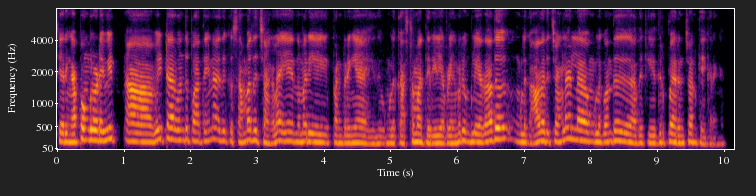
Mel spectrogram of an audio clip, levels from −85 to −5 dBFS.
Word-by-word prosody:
சரிங்க. 180 Hz, -3 st, +3 dB
அப்ப 180 Hz, -, +2 dB
உங்களுட 215 Hz, -2 st, +4 dB
வீட் 240 Hz, -2 st, 0 dB, 0.2 s
அ -, -, +7 dB, 0.4 s
வீட்டார் 235 Hz, 0 st, +2 dB
வந்து 225 Hz, +1 st, -4 dB
பாத்தீங்கன்னா 195 Hz, +5 st, -2 dB
இதுக்கு 200 Hz, -2 st, -5 dB
சம்மதிச்சாங்களா, 175 Hz, -2 st, -1 dB
"ஏன் 195 Hz, -, 0 dB
இந்த 180 Hz, 0 st, -3 dB
மாரி 185 Hz, -1 st, 0 dB, 0.3 s
பண்றீங்க? 160 Hz, 0 st, -1 dB, 0.2 s
இது 140 Hz, +1 st, -6 dB
உங்களுக்கு 150 Hz, 0 st, -4 dB
கஷ்டமா 175 Hz, +4 st, 0 dB
தெரியலையா?" 155 Hz, 0 st, 0 dB
அப்டிங்கற 155 Hz, +1 st, -1 dB
மாரி 205 Hz, -1 st, -1 dB
உங்கள 180 Hz, 0 st, -1 dB
ஏதாவது 205 Hz, +6 st, +4 dB, 0.2 s
உங்களுக்கு 170 Hz, -4 st, -3 dB
ஆதரிச்சாங்களா, 190 Hz, +4 st, 0 dB
இல்ல 220 Hz, -, +1 dB
உங்களுக்கு 180 Hz, -1 st, -2 dB
வந்து 205 Hz, +1 st, -1 dB, 0.2 s
அதுக்கு 160 Hz, 0 st, -6 dB
எதிர்ப்பா 175 Hz, +1 st, -1 dB
இருந்துச்சான்னு 165 Hz, +1 st, -2 dB
கேக்குறன்ங்க. 135 Hz, 0 st, -11 dB
180 Hz, 185 wpm, -24 LUFS, 160-205 Hz, 0.4 s, அ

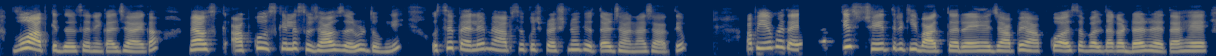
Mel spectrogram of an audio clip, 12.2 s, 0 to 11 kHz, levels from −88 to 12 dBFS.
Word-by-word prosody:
वो 335 Hz, +7 st, +4 dB
आपके 260 Hz, -5 st, +7 dB
दिल 220 Hz, 0 st, 0 dB
से 230 Hz, -1 st, -5 dB
निकल 205 Hz, -1 st, -3 dB
जाएगा, 200 Hz, -3 st, -1 dB, 0.3 s
मैं 295 Hz, -, +9 dB
उस 295 Hz, 0 st, -6 dB
क 300 Hz, -, -21 dB
आपको 255 Hz, +8 st, 0 dB
उसके 325 Hz, +1 st, -5 dB
लिए 335 Hz, +2 st, 0 dB
सुझाव 255 Hz, -5 st, +1 dB
ज़रूर 245 Hz, +2 st, -1 dB
दूँगी। 225 Hz, -, -6 dB, 0.3 s
उससे 365 Hz, +9 st, -1 dB
पहले 285 Hz, +1 st, +1 dB
मैं 300 Hz, -4 st, -4 dB
आपसे 250 Hz, +3 st, -3 dB
कुछ 285 Hz, 0 st, -8 dB
प्रश्नों 255 Hz, +4 st, -3 dB
के 270 Hz, -, -2 dB
उत्तर 225 Hz, -1 st, 0 dB
जानना 205 Hz, -2 st, -4 dB
चाहती 215 Hz, +4 st, -5 dB
हूँ। 310 Hz, -, -7 dB, 0.6 s
आप 325 Hz, -, -3 dB
ये 355 Hz, +1 st, +4 dB
बताइए, 330 Hz, -9 st, +3 dB, 0.3 s
आप 390 Hz, -1 st, -8 dB
किस 445 Hz, +1 st, +4 dB
क्षेत्र 315 Hz, +1 st, -2 dB
की 310 Hz, -1 st, -1 dB
बात 215 Hz, -3 st, +4 dB
कर 230 Hz, -2 st, +1 dB
रहे 220 Hz, 0 st, +3 dB
हैं, 230 Hz, 0 st, -2 dB
जहाँ 225 Hz, -1 st, +1 dB
पे 275 Hz, -, +2 dB
आपको 225 Hz, +3 st, -6 dB
असफलता 225 Hz, -1 st, 0 dB
का 220 Hz, 0 st, +1 dB
डर 220 Hz, +2 st, +2 dB
रहता 200 Hz, -4 st, -1 dB
है? 225 Hz, 0 st, +2 dB
245 Hz, 220 wpm, -24 LUFS, 220-295 Hz, 0.6 s, मैं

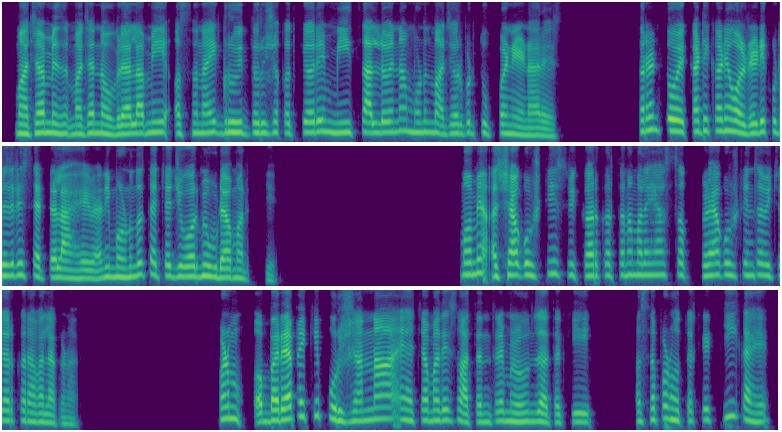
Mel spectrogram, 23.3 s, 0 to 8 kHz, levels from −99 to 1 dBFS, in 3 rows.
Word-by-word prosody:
माझ्या 200 Hz, +1 st, +4 dB
मि 210 Hz, -1 st, +3 dB
माझ्या 185 Hz, +3 st, +1 dB
नवऱ्याला 190 Hz, 0 st, +2 dB
मी 220 Hz, +1 st, 0 dB
असं 200 Hz, +1 st, -5 dB
नाही 205 Hz, +2 st, +1 dB
गृहीत 220 Hz, 0 st, +3 dB
धरू 210 Hz, 0 st, 0 dB
शकत, 205 Hz, 0 st, -5 dB
की 220 Hz, -, -2 dB
"अरे 225 Hz, +2 st, +2 dB
मी 215 Hz, -1 st, 0 dB
चाललोय 220 Hz, 0 st, +3 dB
ना, 245 Hz, +2 st, -3 dB
म्हणून 220 Hz, -1 st, -2 dB
माझ्याबरोबर 195 Hz, 0 st, -2 dB
तू 200 Hz, -, -4 dB
पण 195 Hz, -1 st, 0 dB
येणार 155 Hz, -3 st, 0 dB
आहेस." 135 Hz, -3 st, -7 dB, 0.8 s
कारण 265 Hz, +3 st, +1 dB
तो 250 Hz, -1 st, +7 dB
एका 230 Hz, 0 st, +3 dB
ठिकाणी 250 Hz, +1 st, 0 dB
ऑलरेडी 210 Hz, -2 st, +4 dB
कुठेतरी 235 Hz, +2 st, 0 dB
सेटल 195 Hz, -4 st, 0 dB
आहे 175 Hz, -1 st, +1 dB
आणि 175 Hz, +5 st, 0 dB
म्हणूनच 210 Hz, +4 st, +1 dB
त्याच्या 240 Hz, -4 st, -1 dB
जीवावर 215 Hz, 0 st, +1 dB
मी 230 Hz, -, +2 dB
उड्या 200 Hz, -3 st, +3 dB
मारतीये. 160 Hz, -8 st, -7 dB, 1.9 s
मग 255 Hz, 0 st, +2 dB
मी 290 Hz, -, +3 dB
अशा 240 Hz, +3 st, +5 dB
गोष्टी 245 Hz, +3 st, -2 dB
स्वीकार 230 Hz, -2 st, -2 dB
करतांना 240 Hz, +1 st, -4 dB
मला 245 Hz, 0 st, -1 dB
ह्या 245 Hz, 0 st, -3 dB
सगळ्या 240 Hz, -1 st, -2 dB
गोष्टींचा 245 Hz, 0 st, -4 dB
विचार 215 Hz, -2 st, -2 dB
करावा 190 Hz, -3 st, -2 dB
लागणार. 145 Hz, -6 st, -6 dB, 1.4 s
पण 250 Hz, 0 st, +3 dB, 0.2 s
अ, -, -, +3 dB
बऱ्यापैकी 240 Hz, +10 st, +5 dB
पुरुषांना 215 Hz, -1 st, +1 dB, 0.2 s
ह्याच्यामध्ये 220 Hz, 0 st, -1 dB
स्वातंत्र्य 180 Hz, -1 st, -2 dB
मिळून 195 Hz, -1 st, 0 dB
जातं, 180 Hz, -3 st, 0 dB
की 180 Hz, +2 st, -5 dB, 0.5 s
असं 200 Hz, +4 st, -4 dB
पण 260 Hz, -1 st, -1 dB
होतं 220 Hz, -2 st, -1 dB
की 230 Hz, -, -3 dB
ठीक 280 Hz, +6 st, -6 dB
आहे. 190 Hz, -5 st, 0 dB
215 Hz, 165 wpm, -24 LUFS, 195-235 Hz, 1.9 s, तो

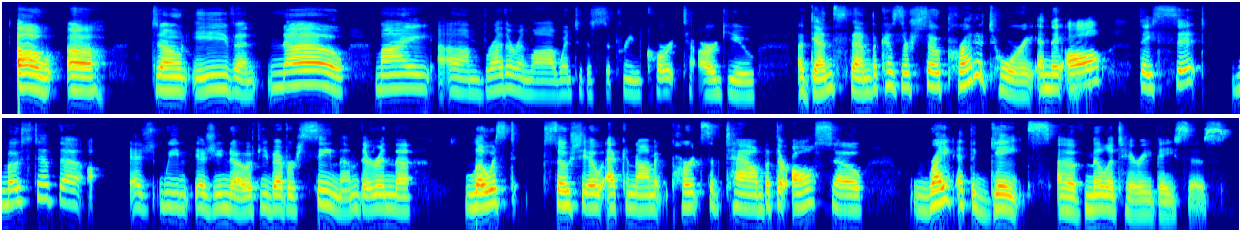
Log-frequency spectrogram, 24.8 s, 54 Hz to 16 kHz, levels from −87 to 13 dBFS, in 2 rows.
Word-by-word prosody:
Oh, 205 Hz, -4 st, +9 dB
uh, 180 Hz, -1 st, +8 dB, 0.5 s
don't 185 Hz, -2 st, +2 dB
even. 175 Hz, -3 st, -5 dB
No! 230 Hz, -3 st, +6 dB, 0.3 s
My 205 Hz, 0 st, -1 dB
um, 165 Hz, -3 st, -7 dB
brother-in-law 175 Hz, -5 st, -7 dB
went 155 Hz, +1 st, -13 dB
to 170 Hz, -, -24 dB
the 150 Hz, -, -22 dB
Supreme 305 Hz, -, -16 dB
Court 170 Hz, -, -7 dB
to -, -, -17 dB
argue 155 Hz, -2 st, -5 dB, 0.4 s
against 175 Hz, +4 st, -1 dB
them 170 Hz, 0 st, +2 dB
because 230 Hz, +2 st, -5 dB
they're 220 Hz, -, -3 dB
so 220 Hz, +1 st, -1 dB
predatory. 210 Hz, -, -1 dB
And 205 Hz, 0 st, -2 dB
they 205 Hz, -, +2 dB
all 240 Hz, +7 st, +6 dB, 0.3 s
they 215 Hz, -2 st, -2 dB
sit -, -, -5 dB, 0.3 s
most 220 Hz, +5 st, -5 dB
of 275 Hz, -1 st, -7 dB
the, 220 Hz, -4 st, -4 dB
uh, -, -, -10 dB, 0.4 s
as 175 Hz, -1 st, -9 dB
we 185 Hz, -3 st, -12 dB
as 170 Hz, -3 st, -3 dB
you 170 Hz, -, -7 dB
know, 160 Hz, -5 st, 0 dB
if 155 Hz, +1 st, -3 dB
you've 170 Hz, -1 st, -10 dB
ever 160 Hz, -1 st, +1 dB
seen 185 Hz, +4 st, -6 dB
them, 165 Hz, +5 st, -8 dB
they're 165 Hz, 0 st, -2 dB
in 170 Hz, 0 st, -2 dB
the 150 Hz, -2 st, -1 dB, 0.5 s
lowest 215 Hz, +8 st, +4 dB, 0.3 s
socioeconomic 175 Hz, -4 st, -1 dB
parts 185 Hz, +2 st, -4 dB
of -, -, -11 dB
town, 170 Hz, -4 st, -1 dB
but 195 Hz, -1 st, -4 dB
they're -, -, 0 dB
also 175 Hz, -5 st, 0 dB, 0.5 s
right 200 Hz, +10 st, +4 dB
at 210 Hz, 0 st, -4 dB
the 185 Hz, -, -4 dB
gates 160 Hz, +2 st, 0 dB
of 150 Hz, -2 st, 0 dB
military 155 Hz, -6 st, -2 dB
bases. -, -, -8 dB
180 Hz, 140 wpm, -23 LUFS, 160-210 Hz, 0.5 s, Oh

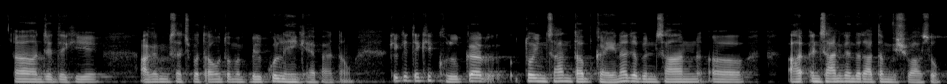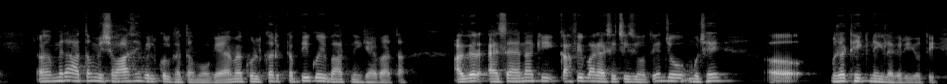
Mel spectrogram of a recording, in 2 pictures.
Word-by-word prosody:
अ, 125 Hz, -1 st, +3 dB
जी 120 Hz, -, 0 dB
देखिए, 115 Hz, +1 st, -3 dB, 0.4 s
अगर 120 Hz, +1 st, +1 dB
मैं 125 Hz, -, -3 dB
सच 125 Hz, 0 st, -4 dB
बताऊँ 120 Hz, 0 st, -1 dB
तो 120 Hz, -, -2 dB
मैं 120 Hz, -1 st, -4 dB
बिल्कुल 120 Hz, +3 st, +1 dB
नहीं 120 Hz, -2 st, +1 dB
कह 110 Hz, -2 st, -5 dB
पाता 105 Hz, -11 st, -9 dB
हूँ। -, -, -11 dB, 0.4 s
क्योंकि 175 Hz, +3 st, -3 dB
देखिए 165 Hz, +2 st, -3 dB
खुलकर 125 Hz, +3 st, +3 dB, 0.4 s
तो 150 Hz, -, +5 dB
इंसान 145 Hz, 0 st, 0 dB
तब 130 Hz, -1 st, +2 dB
कहे 110 Hz, -2 st, +1 dB
ना 150 Hz, +2 st, +3 dB
जब 140 Hz, -3 st, +2 dB
इंसान 120 Hz, 0 st, +1 dB
अ, 115 Hz, -2 st, -2 dB, 0.5 s
अह 130 Hz, -, +5 dB
इंसान 130 Hz, 0 st, +3 dB
के 140 Hz, -, +2 dB
अंदर 130 Hz, -1 st, +1 dB
आत्मविश्वास 115 Hz, -4 st, 0 dB
हो। -, -, -2 dB, 0.5 s
अ, 145 Hz, -, +2 dB
मेरा 170 Hz, +3 st, +2 dB
आत्मविश्वास 155 Hz, -3 st, +2 dB
ही 165 Hz, -, -2 dB
बिल्कुल 135 Hz, -3 st, -1 dB
ख़त्म 110 Hz, -2 st, -4 dB
हो 100 Hz, -1 st, -4 dB
गया 105 Hz, 0 st, +1 dB
है। 110 Hz, -, +1 dB
मैं 135 Hz, -, +2 dB
खुलकर 135 Hz, +2 st, -1 dB
कभी 135 Hz, +4 st, +2 dB
कोई 155 Hz, -2 st, +4 dB
बात 120 Hz, 0 st, -2 dB
नहीं 110 Hz, -2 st, -4 dB
कह 105 Hz, -2 st, -2 dB
पाता। 95 Hz, -, -5 dB, 0.5 s
अगर 135 Hz, +5 st, +6 dB
ऐसा 135 Hz, +2 st, +4 dB
है 140 Hz, -, +3 dB
ना 160 Hz, +2 st, +2 dB
कि 155 Hz, -1 st, 0 dB
काफ़ी 140 Hz, +3 st, +2 dB
बार 150 Hz, -1 st, +3 dB
ऐसी 135 Hz, 0 st, +3 dB
चीज़ें 130 Hz, -2 st, -1 dB
होती 110 Hz, 0 st, -3 dB
हैं 165 Hz, -, -1 dB
जो 155 Hz, -2 st, +1 dB
मुझे 135 Hz, +4 st, +1 dB, 0.5 s
अ, -, -, +1 dB, 0.6 s
मुझे 150 Hz, -, +6 dB
ठीक 155 Hz, 0 st, 0 dB
नहीं 130 Hz, -3 st, +1 dB
लग 100 Hz, -2 st, -1 dB
रही 95 Hz, -1 st, -5 dB
होती। 95 Hz, +3 st, -6 dB
125 Hz, 215 wpm, -26 LUFS, 115-145 Hz, 0.6 s, अगर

